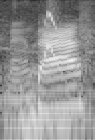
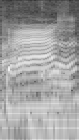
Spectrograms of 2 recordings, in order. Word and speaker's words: bath: Jadi, A yang ada suara A yang ada di bat. Bat. Bath. Take a bath. Bath. Harus A.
